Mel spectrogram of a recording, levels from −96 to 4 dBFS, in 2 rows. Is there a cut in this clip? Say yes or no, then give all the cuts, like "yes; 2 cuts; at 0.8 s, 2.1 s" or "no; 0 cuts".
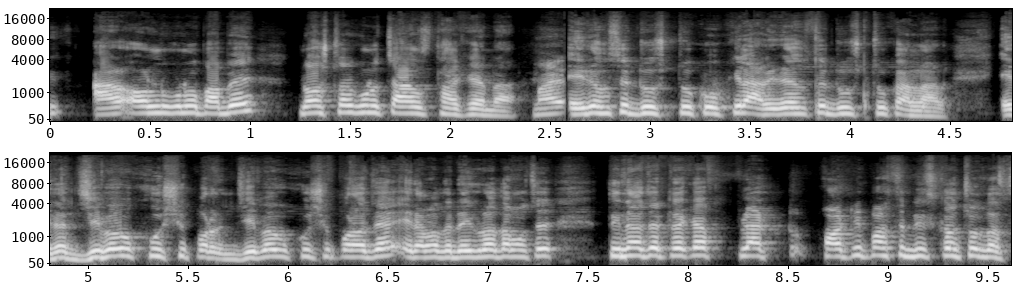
yes; 1 cut; at 2.6 s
